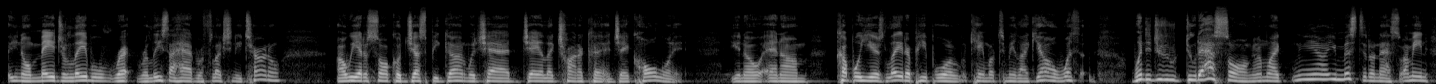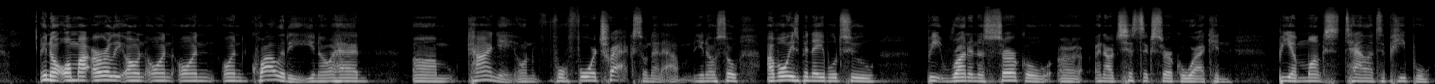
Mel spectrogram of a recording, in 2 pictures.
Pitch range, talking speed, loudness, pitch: 145-175 Hz, 225 wpm, -25 LUFS, 160 Hz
